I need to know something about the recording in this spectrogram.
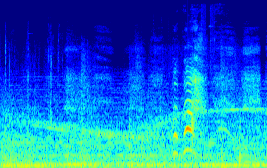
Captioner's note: sirens wailing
